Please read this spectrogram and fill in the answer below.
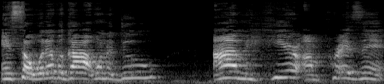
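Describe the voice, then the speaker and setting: A woman projects her high voice loudly at a fairly slow pace. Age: 40s. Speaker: faith and beauty livestreamer, life coach. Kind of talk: testimony. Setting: livestream. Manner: casual, conversational.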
